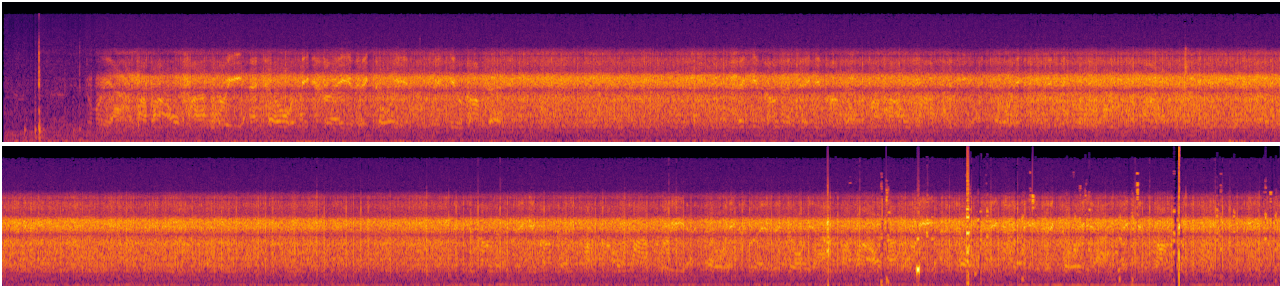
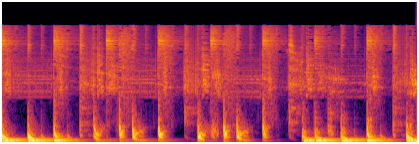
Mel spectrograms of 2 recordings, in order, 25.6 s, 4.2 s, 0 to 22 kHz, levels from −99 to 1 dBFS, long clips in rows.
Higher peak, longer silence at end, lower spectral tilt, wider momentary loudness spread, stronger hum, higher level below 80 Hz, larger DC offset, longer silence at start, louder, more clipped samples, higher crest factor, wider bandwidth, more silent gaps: about the same, 0 dBFS vs 0 dBFS; about the same, 0 s vs 0 s; second, 0 dB/octave vs -4 dB/octave; about the same, 5 LU vs 4 LU; neither; second, -48 dBFS vs -18 dBFS; neither; first, 0.35 s vs 0 s; about the same, -15 LUFS vs -16 LUFS; first, 0.1% vs under 0.1%; about the same, 16 dB vs 14 dB; first, 15.5 kHz vs 11.5 kHz; neither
